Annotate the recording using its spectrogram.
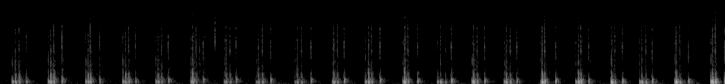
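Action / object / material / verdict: tap / closed cardboard shoe box / cardboard / none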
